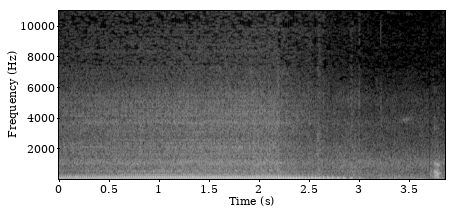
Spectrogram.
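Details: 2007 Toyota Corolla LE, cold engine, TRD muffler (PTR0302061) just installed: smooth even idle with low steady exhaust drone, then engine shuts off; healthy, no rattles.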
